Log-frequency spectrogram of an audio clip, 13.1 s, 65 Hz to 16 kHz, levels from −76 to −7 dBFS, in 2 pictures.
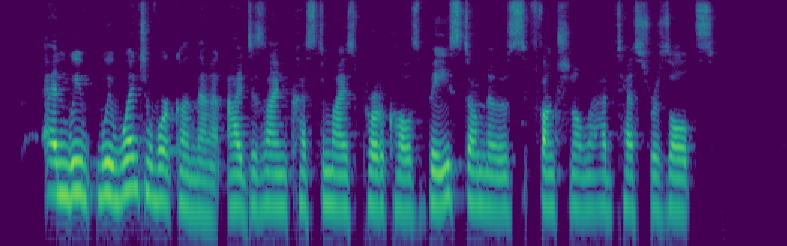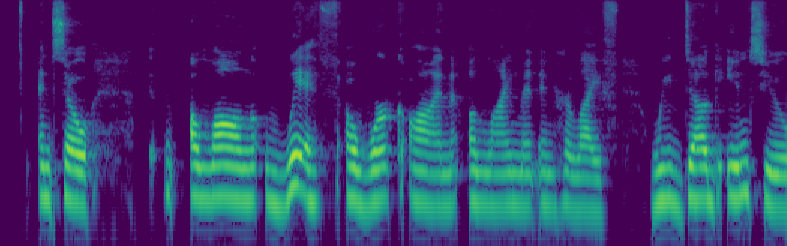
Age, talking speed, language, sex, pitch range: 30-49, 150 wpm, English, female, 160-185 Hz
